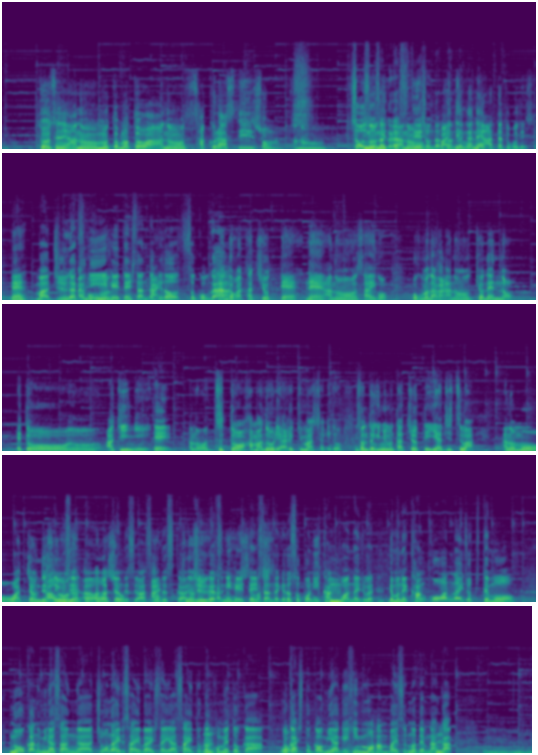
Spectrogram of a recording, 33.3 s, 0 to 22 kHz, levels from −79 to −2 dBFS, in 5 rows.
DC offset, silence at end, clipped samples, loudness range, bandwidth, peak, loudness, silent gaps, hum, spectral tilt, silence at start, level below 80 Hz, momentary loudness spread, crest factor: under 0.1%; 0 s; under 0.1%; 2 LU; 16.5 kHz; -4 dBFS; -24 LUFS; none; none; -4.5 dB/octave; 0 s; -52 dBFS; 8 LU; 20 dB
